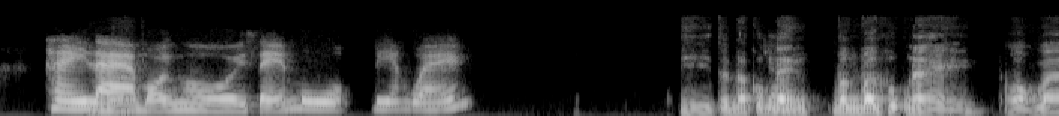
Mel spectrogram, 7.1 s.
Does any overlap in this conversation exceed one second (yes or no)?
no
